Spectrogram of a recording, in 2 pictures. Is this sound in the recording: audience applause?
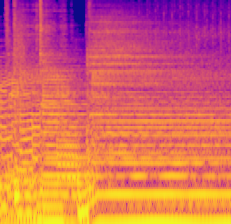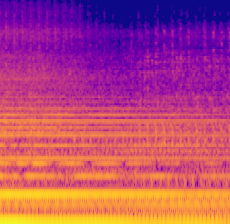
no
